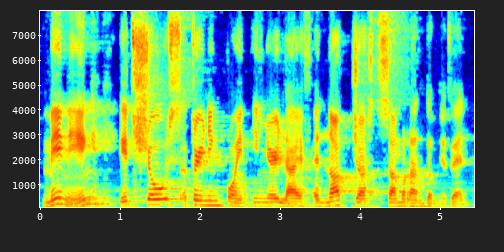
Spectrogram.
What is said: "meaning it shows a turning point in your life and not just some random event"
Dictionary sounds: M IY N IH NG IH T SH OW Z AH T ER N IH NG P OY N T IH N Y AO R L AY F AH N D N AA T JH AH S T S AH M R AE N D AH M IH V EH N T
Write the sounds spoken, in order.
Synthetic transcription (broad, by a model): M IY N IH NG IH T SH OW S AH T ER N IH NG P OY N T IH N Y AO R L AY F AH N D N AA T JH AH S T S AH M R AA N D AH M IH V EH N T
